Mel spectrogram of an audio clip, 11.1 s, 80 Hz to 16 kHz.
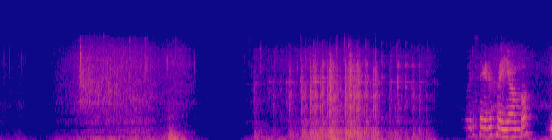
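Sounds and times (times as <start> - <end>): batter deep-frying in hot oil: 0.0 - 11.0.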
